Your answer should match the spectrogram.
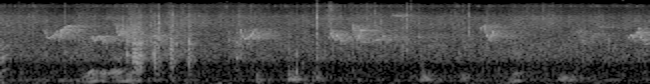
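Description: A songbird singing quietly: short, high, rising chirped phrases repeated every second or so.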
